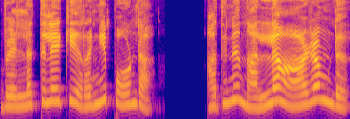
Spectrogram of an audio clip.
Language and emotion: Malayalam, fearful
